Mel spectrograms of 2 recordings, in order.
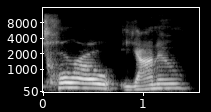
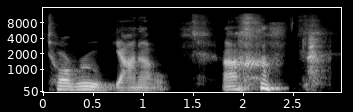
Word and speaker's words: Toru Yano: Toro Yanu, I just pronounced his name wrong. It's Toru Yano.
